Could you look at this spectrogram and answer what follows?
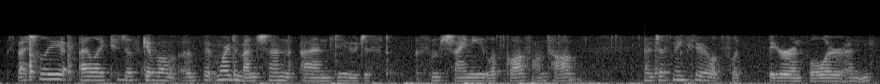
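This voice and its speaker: A young woman with a slightly low voice talks through a makeup tutorial in a chatty, self-deprecating way, with plenty of ums. The sound is thin and phone-like, with a loud steady hiss underneath. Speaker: cosplay makeup vlogger. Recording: tinny lo-fi recording with loud hiss.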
